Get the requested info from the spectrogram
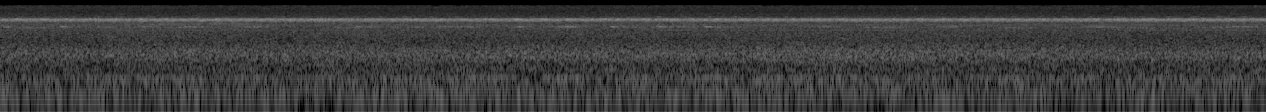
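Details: Crickets in a garden during September evenings, one even high-pitched trill running unbroken from start to finish against a steady wash of broadband background noise.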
